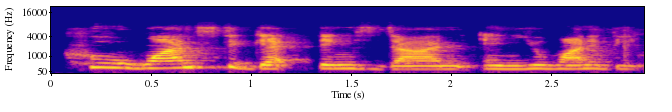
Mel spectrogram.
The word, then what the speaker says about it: Dunn: getting it done that's getting it done and done is spelled by my last name d-u-n-n um so i look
